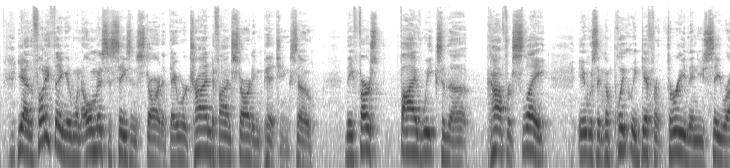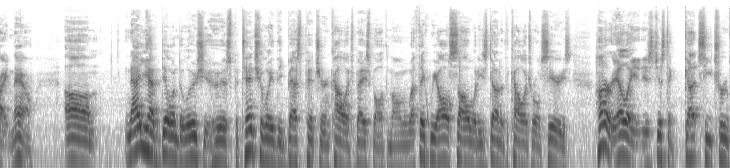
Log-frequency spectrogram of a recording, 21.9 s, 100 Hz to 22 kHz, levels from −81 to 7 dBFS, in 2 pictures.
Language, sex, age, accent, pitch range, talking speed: English, male, 40-59, American, 125-160 Hz, 205 wpm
